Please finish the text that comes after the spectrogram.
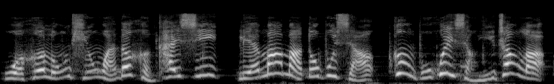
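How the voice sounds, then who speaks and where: A cheeky little boy about to start kindergarten, voiced by a woman in a cartoon drama. His voice is very high and leaps all over, with a chatty, blunt, childlike way of talking. Soft music plays behind him. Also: sing-song, normal speed, exaggerated voice. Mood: chirpy. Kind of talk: animated drama dialogue.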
